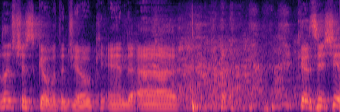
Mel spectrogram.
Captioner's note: audience laughing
